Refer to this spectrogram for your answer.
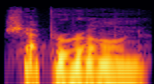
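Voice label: "chaperon", British English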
